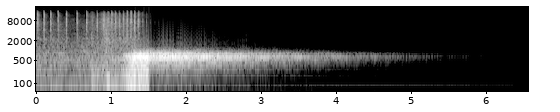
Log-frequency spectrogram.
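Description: Logo-animation sound effect: a quick run of sharp ticks, then a single ringing ping that fades away over about three seconds.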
